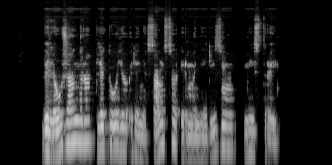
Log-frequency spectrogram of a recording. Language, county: Lithuanian, Šiauliai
